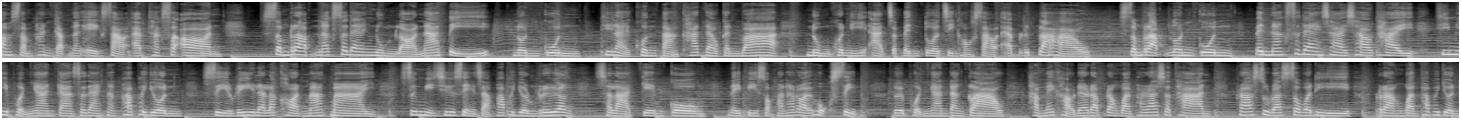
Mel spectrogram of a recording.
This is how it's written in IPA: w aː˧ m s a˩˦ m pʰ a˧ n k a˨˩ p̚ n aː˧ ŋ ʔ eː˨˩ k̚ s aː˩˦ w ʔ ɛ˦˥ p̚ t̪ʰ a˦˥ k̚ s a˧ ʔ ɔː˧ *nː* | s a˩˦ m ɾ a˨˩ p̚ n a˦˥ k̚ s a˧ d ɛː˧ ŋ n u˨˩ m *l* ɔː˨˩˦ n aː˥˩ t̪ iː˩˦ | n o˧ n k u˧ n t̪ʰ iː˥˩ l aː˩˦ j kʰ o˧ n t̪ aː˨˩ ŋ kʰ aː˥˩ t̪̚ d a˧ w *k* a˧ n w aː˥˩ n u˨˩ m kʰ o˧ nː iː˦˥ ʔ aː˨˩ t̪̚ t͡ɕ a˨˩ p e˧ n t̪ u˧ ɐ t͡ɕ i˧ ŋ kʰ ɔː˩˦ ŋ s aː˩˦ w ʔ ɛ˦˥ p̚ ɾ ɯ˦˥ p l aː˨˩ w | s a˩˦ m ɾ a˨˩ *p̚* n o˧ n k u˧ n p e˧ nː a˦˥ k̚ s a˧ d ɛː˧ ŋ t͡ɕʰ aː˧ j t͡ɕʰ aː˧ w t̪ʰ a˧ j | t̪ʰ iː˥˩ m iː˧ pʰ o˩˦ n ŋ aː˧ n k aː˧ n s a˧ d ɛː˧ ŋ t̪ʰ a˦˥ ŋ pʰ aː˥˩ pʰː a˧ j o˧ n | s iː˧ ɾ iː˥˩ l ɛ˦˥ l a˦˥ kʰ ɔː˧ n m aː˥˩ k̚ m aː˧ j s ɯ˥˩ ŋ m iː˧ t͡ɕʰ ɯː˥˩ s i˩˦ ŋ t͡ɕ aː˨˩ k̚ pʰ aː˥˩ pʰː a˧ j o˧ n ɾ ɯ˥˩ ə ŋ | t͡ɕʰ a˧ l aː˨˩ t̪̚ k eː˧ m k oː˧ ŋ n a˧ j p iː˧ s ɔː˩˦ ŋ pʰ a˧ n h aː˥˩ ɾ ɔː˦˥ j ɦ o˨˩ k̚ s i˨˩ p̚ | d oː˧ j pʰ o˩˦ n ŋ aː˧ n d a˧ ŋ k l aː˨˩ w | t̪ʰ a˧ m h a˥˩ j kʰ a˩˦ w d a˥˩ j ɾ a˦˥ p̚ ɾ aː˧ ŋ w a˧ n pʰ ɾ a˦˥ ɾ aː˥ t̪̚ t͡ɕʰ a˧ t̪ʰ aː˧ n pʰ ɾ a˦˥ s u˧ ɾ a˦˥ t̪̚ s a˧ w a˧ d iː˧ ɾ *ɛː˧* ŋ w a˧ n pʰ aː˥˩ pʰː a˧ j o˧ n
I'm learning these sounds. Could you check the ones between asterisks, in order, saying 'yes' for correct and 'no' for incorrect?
no, yes, yes, yes, no

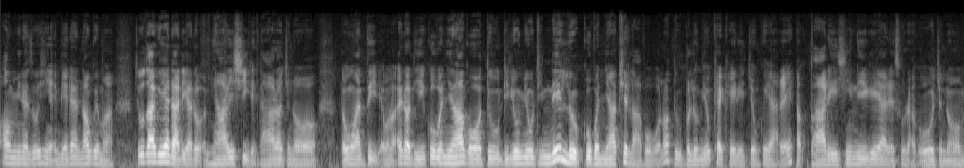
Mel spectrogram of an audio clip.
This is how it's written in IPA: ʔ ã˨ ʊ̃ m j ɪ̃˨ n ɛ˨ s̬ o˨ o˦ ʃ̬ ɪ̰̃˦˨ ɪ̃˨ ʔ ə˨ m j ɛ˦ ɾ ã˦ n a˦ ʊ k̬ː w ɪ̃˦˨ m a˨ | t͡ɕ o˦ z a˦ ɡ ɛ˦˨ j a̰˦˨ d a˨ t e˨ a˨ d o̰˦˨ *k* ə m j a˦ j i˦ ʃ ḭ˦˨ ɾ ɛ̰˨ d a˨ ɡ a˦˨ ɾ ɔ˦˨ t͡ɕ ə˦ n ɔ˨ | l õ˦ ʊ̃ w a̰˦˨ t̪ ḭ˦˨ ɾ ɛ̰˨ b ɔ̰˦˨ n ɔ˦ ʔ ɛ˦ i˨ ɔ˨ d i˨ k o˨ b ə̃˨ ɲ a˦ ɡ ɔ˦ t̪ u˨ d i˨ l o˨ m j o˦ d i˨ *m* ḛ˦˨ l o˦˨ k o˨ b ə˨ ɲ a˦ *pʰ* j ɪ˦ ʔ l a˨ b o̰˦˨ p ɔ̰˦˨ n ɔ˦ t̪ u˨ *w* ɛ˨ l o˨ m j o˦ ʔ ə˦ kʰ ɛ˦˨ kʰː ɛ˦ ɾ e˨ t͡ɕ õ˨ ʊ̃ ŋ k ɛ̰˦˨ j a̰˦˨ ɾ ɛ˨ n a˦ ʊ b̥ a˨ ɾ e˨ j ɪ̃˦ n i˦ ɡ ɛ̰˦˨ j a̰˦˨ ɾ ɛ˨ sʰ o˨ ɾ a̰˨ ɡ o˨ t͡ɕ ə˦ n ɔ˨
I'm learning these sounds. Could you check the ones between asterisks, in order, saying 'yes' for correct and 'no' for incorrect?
no, no, yes, no

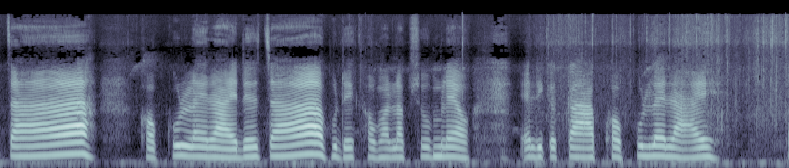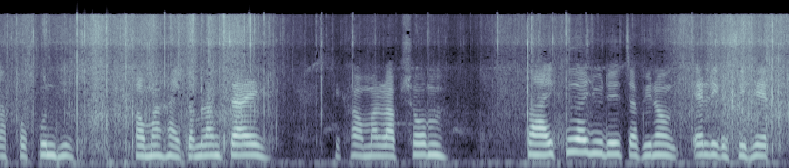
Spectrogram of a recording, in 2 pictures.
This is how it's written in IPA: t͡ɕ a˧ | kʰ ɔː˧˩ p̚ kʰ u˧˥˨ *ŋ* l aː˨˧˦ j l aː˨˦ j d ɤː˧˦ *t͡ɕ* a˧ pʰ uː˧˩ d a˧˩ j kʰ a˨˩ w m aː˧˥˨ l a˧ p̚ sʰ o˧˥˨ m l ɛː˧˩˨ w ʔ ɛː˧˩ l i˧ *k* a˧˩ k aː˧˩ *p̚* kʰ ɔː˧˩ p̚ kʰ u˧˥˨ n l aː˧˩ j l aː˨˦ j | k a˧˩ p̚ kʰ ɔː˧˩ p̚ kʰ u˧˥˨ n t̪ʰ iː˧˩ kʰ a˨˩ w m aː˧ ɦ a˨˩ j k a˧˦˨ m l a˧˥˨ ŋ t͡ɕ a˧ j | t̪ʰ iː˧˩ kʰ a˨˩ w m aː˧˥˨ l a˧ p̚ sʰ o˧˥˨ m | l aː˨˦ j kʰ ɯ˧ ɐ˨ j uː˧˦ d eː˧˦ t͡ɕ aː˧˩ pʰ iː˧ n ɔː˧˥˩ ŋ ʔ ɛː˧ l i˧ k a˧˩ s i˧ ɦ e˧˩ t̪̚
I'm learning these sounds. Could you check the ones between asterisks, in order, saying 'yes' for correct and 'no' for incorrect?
no, yes, yes, yes

